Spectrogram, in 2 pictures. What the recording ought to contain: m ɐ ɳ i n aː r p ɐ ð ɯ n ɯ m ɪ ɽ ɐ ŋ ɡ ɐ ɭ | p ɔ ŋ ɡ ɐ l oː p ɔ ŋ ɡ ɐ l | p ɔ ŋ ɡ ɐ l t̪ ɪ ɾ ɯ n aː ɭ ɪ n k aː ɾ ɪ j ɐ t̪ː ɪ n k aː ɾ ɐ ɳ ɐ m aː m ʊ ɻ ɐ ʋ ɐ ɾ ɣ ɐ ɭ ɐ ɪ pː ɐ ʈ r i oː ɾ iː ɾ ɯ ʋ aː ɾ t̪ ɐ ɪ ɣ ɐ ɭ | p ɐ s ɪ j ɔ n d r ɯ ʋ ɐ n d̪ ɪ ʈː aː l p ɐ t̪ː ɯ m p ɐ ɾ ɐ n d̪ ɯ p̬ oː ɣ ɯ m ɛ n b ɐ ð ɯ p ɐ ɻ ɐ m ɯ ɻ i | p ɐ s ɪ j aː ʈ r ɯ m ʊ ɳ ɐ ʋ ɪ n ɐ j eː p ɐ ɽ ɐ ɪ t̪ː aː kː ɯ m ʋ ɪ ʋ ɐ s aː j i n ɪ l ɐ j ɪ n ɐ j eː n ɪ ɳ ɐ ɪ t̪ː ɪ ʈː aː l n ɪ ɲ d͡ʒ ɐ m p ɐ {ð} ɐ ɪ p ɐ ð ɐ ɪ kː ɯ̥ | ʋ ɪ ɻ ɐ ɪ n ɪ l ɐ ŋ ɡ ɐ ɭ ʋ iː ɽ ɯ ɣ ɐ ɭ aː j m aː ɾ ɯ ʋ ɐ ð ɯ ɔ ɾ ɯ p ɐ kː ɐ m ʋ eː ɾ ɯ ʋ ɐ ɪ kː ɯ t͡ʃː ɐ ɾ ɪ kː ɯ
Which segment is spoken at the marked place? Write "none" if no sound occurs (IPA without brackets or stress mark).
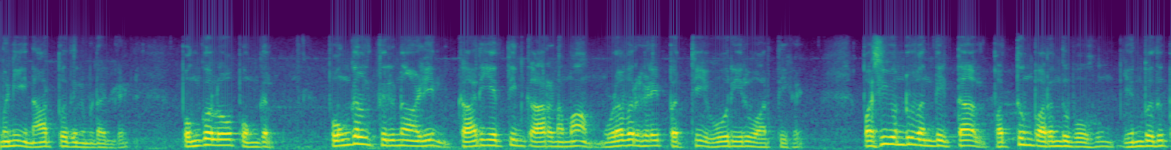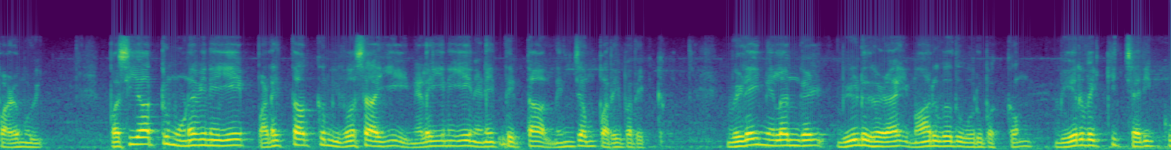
ð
